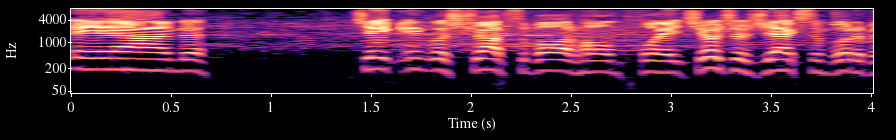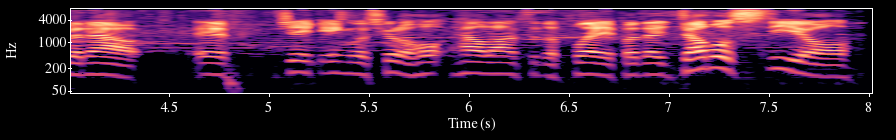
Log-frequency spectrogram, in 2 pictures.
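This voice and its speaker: Bright, forceful male baseball announcer. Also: on the high side. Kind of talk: live radio sports commentary.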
